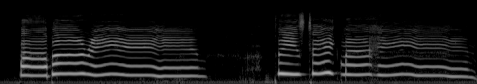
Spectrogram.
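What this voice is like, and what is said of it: Sung in falsetto. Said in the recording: “You really have kind of a falsetto.”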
